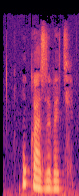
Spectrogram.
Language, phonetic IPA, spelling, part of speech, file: Russian, [ʊˈkazɨvətʲ], указывать, verb, Ru-указывать.ogg
- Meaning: 1. to show, to indicate 2. to point 3. to give instructions, to explain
